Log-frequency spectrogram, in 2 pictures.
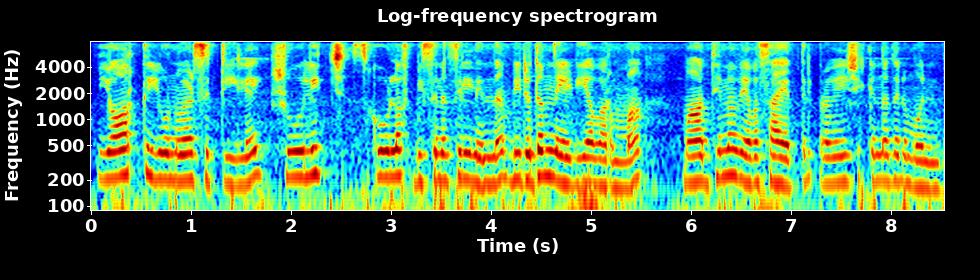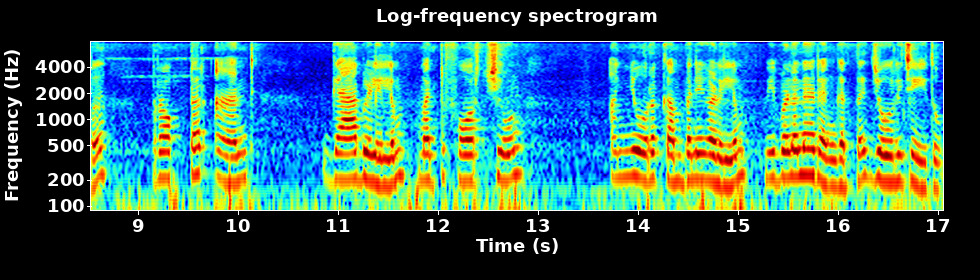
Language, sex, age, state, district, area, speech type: Malayalam, female, 30-45, Kerala, Kannur, rural, read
